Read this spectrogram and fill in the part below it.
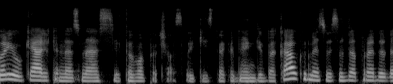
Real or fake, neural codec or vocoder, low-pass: fake; codec, 44.1 kHz, 2.6 kbps, DAC; 14.4 kHz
